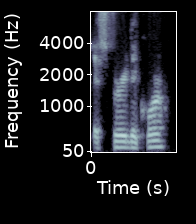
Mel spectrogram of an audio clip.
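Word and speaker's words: esprit de corps: Did I pronounce that right? Aspir decor.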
